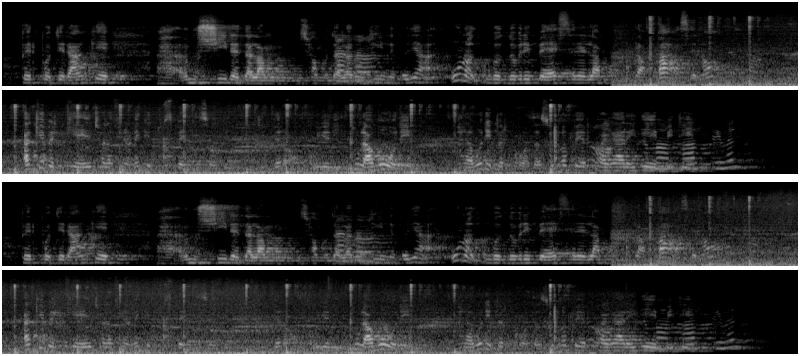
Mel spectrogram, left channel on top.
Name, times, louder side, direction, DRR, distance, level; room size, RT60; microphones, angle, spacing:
voice 1, 0.2-7.2 8.2-12.1 12.5-14.9, left 1 dB, 20° left, 0 dB, 2.6 m, -34 dB
voice 2, 3.3-3.8 7.2-8.1 13.8-15.3, left 3 dB, 65° left, 2 dB, 2.7 m, -43 dB
sound 1, 6.1-13.5, equal, 5° right, 1.7 m, -34 dB
windy autumn, 6.1-14.3, right 1 dB, 85° right, 2.9 m, -40 dB
28.0 x 17.5 x 6.8 m, 0.93 s
head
